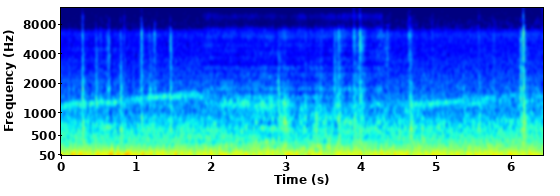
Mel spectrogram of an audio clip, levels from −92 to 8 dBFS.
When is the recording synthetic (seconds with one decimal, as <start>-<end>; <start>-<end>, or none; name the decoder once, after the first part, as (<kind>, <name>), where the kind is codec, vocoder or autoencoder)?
1.9-4.3 (codec, SNAC)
